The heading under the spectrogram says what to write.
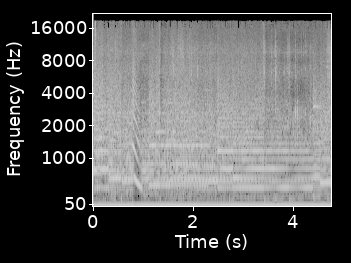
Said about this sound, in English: Somebody lift up your voice with a clap and a shout of praise. Come on, shout.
